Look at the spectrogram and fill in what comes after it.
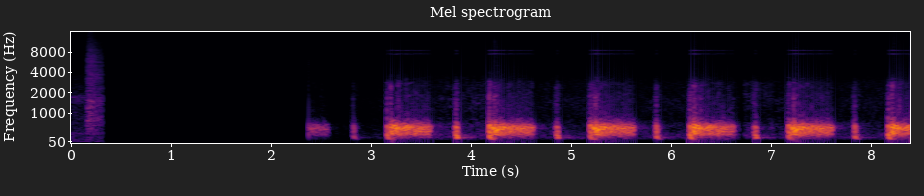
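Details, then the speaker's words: Aortic regurgitation: diastolic regurgitant murmur, with each sharp beat at about 60 per minute followed by a long soft blowing murmur in the resting phase. "entonces de ahí determinamos que es un soplo diastólico de regurgitación"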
